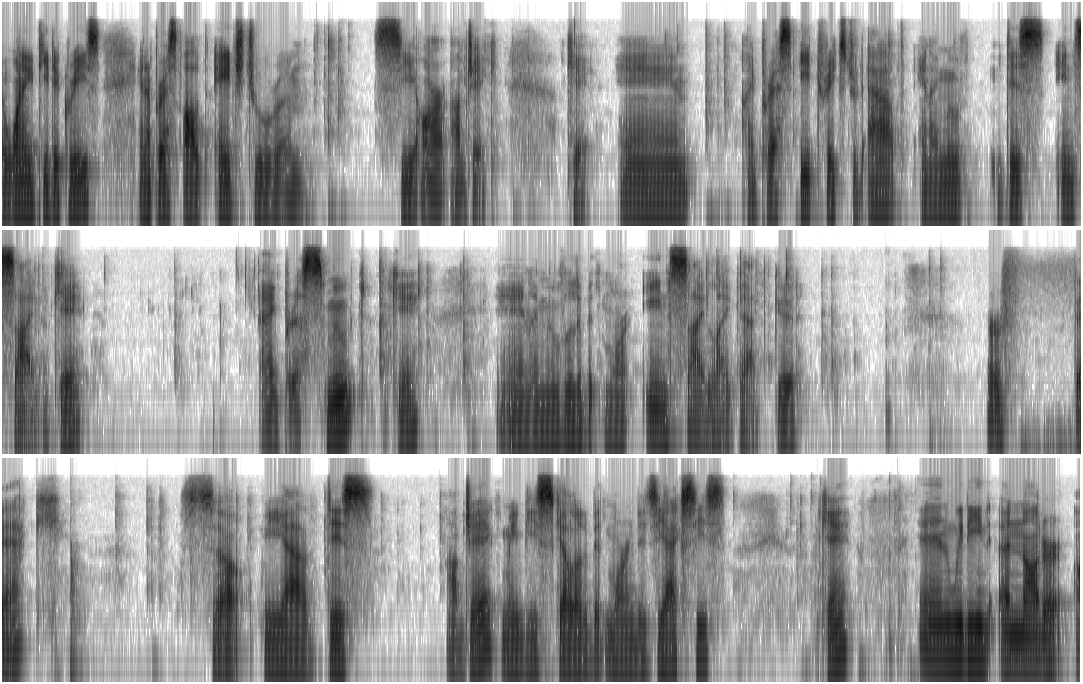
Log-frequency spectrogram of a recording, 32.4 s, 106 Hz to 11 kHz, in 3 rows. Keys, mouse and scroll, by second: 0.1 a, 0.4 ctrl+s, 1.6 KP_7, 2.1 z, 4.0 Tab, 4.9 e, 5.4-8.0 drag, 5.8 Tab, 7.8 ctrl+s, 8.1 z, 10.7-12.3 drag, 11.8 KP_7, 12.2 z, 13.1-14.9 drag, 14.3-17.8 middle drag, 14.6 z, 14.9 ctrl+s, 19.5 KP_1, 20.3 ctrl+KP_1, 21.2 ctrl+KP_3, 22.0-23.3 middle drag, 22.6 s, 23.3-24.3 right drag, 23.4 s, 24.3-26.8 drag, 24.5 right click, 25.9 ctrl+s, 31.5-32.3 middle drag, 32.0 Tab.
